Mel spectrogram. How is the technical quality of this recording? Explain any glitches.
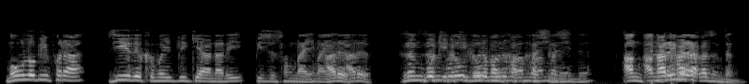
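The technical quality is poor. The speech is heavily degraded by coding throughout, and a delayed duplicate runs through its second half.

Across the whole clip the speech sounds dull and smeared, with nothing above 5 kHz and a warbling, fizzy texture on sibilants and held sounds. The likely cause is AAC compression at a very low bitrate, pointing to around 12 kbps. The encoder lowered its cut-off and starved the remaining bands.

From 3.11 to 6.93 s a doubled audio track appears, starting and stopping abruptly. A full-band copy trails the original by roughly a fifth of a second, a few dB quieter, with no decay or room colour. It is likely a second, slower capture path, or an edit overlapping two out-of-step copies.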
